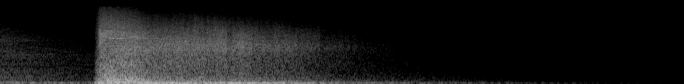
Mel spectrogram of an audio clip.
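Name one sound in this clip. A heavy booming impact crashes and slowly rumbles away.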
